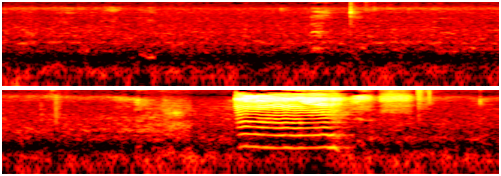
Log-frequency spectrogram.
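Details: Several seconds of quiet room noise, then one brief, loud, high-pitched wail under a second, typical of an infant's cry.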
